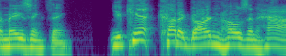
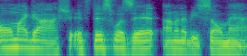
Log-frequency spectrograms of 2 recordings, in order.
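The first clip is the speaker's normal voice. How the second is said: mock near-tearful voice; 5 semitones lower than usual. Retelling the wife's words after she steps on the scale, imitating someone near tears. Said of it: "she's almost in tears".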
